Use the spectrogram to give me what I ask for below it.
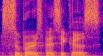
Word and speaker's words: Superspecicus: Well, to give you the knowledge locked up behind the generations, it's pronounced super speeus.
